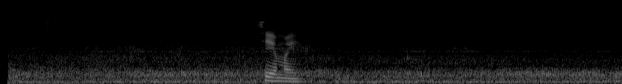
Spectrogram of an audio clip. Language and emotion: Russian, neutral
